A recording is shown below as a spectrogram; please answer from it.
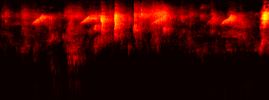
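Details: Jinx, a baby monkey, cries loudly after Jade bites it hard. Thin, piercing squeals slide upward in short sweeps, with sharp peaks and a final loud shriek.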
